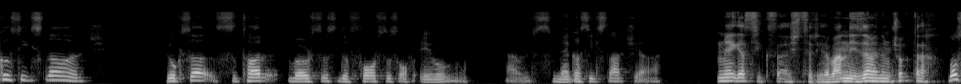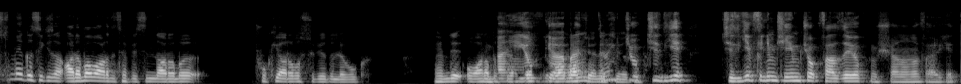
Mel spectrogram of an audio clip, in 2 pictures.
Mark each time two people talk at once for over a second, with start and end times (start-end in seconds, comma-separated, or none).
14.4-16.0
